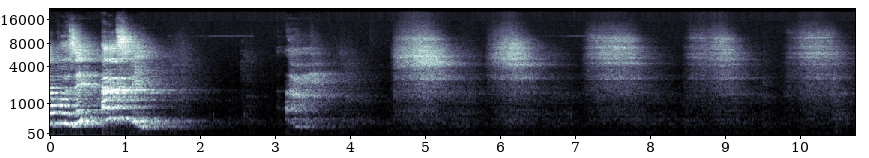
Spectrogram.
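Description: Breathing during an advanced Pilates session, several close, audible breaths in a slow rhythm that fade to softer breaths, following a brief burst of speech at the start.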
